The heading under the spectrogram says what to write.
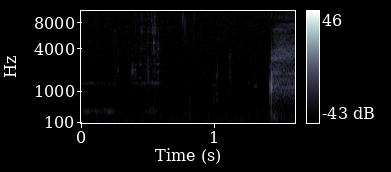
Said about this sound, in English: As I sip on my Celsius that is currently beside me, give you a little bit of ASMR.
